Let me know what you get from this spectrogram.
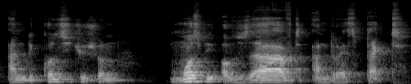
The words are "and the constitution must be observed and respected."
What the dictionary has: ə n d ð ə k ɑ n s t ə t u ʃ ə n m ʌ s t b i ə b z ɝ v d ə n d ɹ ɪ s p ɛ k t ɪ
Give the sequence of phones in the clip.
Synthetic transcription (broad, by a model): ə n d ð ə k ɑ n s t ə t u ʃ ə n m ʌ s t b i ə b z ɝ v d ə n d ɹ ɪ s p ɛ k t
